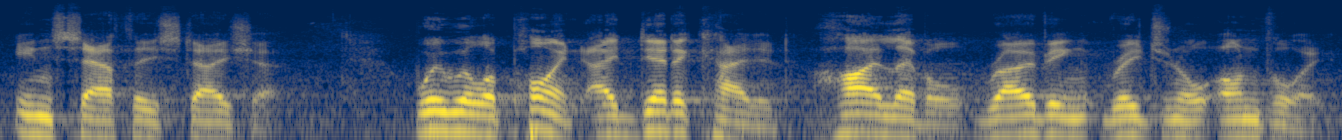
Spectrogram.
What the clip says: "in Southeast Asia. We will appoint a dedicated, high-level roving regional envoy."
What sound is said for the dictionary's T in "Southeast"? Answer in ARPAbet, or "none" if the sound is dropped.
T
